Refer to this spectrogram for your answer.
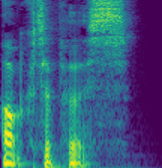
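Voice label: "octopus", English, British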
